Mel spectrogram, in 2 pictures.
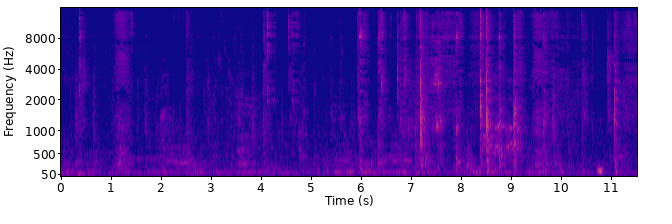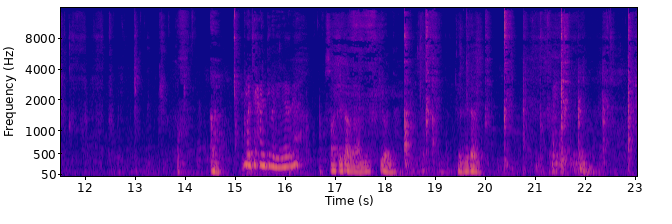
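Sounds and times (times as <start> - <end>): chewing noodles: 0.0 - 15.1.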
